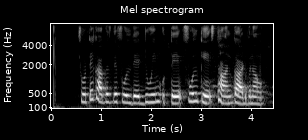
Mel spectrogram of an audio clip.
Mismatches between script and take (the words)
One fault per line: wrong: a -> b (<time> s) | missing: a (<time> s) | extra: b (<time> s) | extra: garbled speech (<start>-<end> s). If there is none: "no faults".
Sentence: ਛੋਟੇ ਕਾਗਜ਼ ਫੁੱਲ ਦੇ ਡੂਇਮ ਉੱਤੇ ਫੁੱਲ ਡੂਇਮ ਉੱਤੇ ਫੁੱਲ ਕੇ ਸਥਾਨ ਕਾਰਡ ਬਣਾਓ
extra: ਦੇ (1.2 s)
missing: ਡੂਇਮ ਉੱਤੇ ਫੁੱਲ (2.9 s)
